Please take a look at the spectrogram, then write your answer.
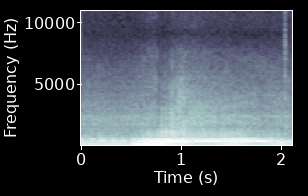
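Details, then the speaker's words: MA category vehicle's exhaust, microphone set near the tailpipe, engine brought up to stabilised test speed: loud booming exhaust drone, reading 102 dB against a 95 dB limit. Exhaust excessively loud, failing the stationary noise test. "So quite often, if I actually hear that the car sounds a bit loud, I'll do a pre-test."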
